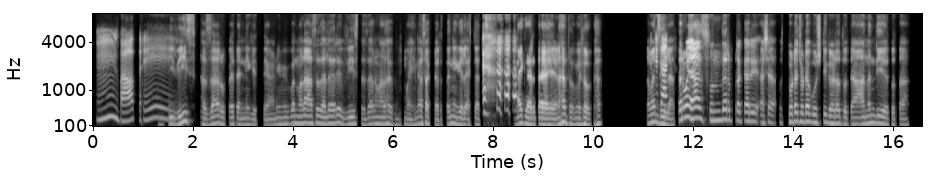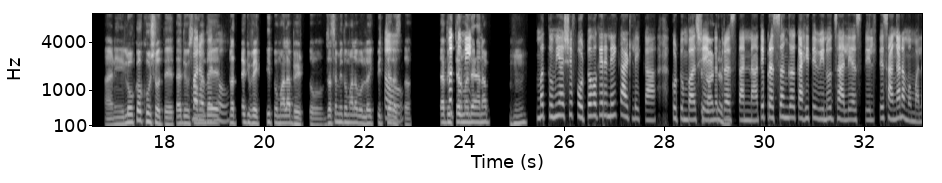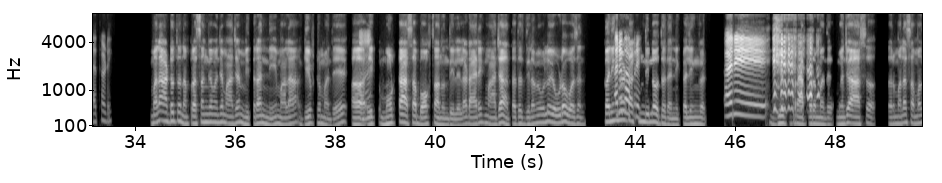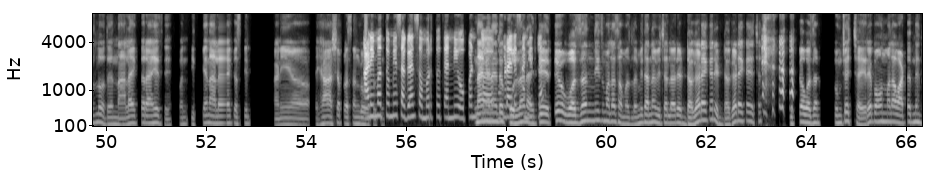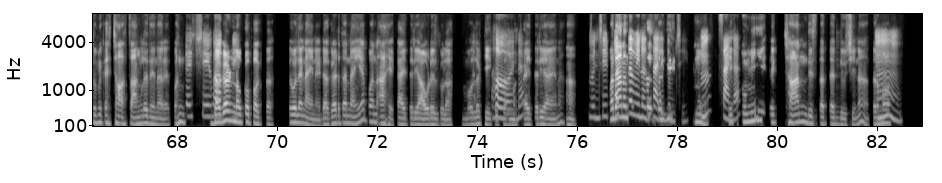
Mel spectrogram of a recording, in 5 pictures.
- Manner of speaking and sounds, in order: unintelligible speech; laughing while speaking: "मला महिन्याचा खर्च निघेल ह्याच्यात"; chuckle; laughing while speaking: "हे ना तुम्ही लोकं?"; other noise; drawn out: "अरे"; in English: "गिफ्ट रॅपरमध्ये"; laugh; in English: "ओपन"; "दगड" said as "डगड"; chuckle; "दगड" said as "डगड"; laughing while speaking: "तुम्ही काही चा चांगलं देणार आहेत"; "दगड" said as "डगड"; "दगड" said as "डगड"; other background noise; unintelligible speech
- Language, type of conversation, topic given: Marathi, podcast, लग्नाच्या दिवशीची आठवण सांगशील का?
